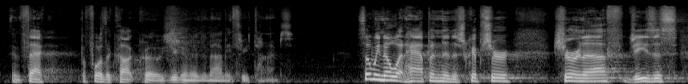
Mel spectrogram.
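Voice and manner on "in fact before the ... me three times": low, hushed retelling of a warning; quiet, grave prediction. Retold or imitated. Jesus telling Peter he will deny him, retold quietly. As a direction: drop the voice, softer and lower.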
